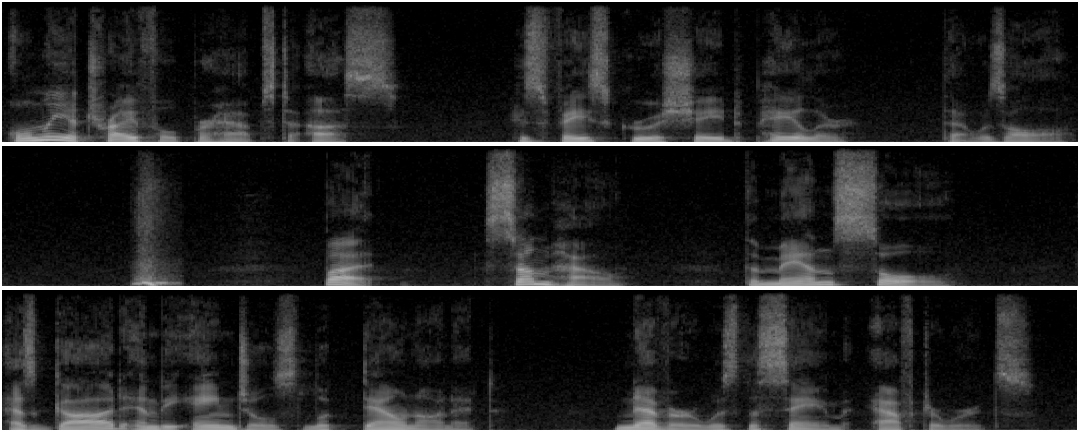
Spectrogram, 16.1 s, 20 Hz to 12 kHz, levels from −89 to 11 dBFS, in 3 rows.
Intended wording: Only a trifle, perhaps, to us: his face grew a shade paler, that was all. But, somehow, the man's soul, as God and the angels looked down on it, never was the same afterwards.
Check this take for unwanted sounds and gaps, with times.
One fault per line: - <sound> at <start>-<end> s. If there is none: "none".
- whoosh at 6.0-6.3 s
